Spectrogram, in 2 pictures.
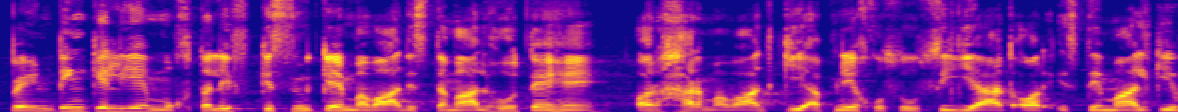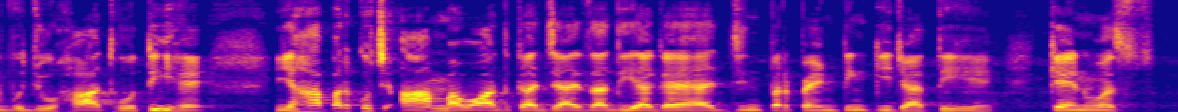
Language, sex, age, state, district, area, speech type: Urdu, male, 18-30, Uttar Pradesh, Saharanpur, urban, spontaneous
